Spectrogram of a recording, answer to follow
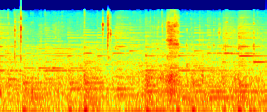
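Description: Background music over close-miked wet chewing of raw salmon sushi, with a few short, sharp mouth clicks, the loudest a little past halfway.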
